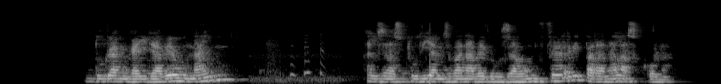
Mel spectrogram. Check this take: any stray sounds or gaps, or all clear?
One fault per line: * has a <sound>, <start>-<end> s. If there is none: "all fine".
* has a laugh, 2.6-3.3 s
